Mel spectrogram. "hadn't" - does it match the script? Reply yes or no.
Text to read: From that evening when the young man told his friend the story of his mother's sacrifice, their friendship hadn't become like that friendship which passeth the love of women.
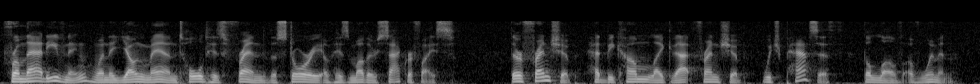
no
